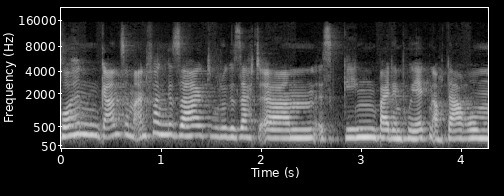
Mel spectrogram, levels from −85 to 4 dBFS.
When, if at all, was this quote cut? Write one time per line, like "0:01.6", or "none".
0:01.9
